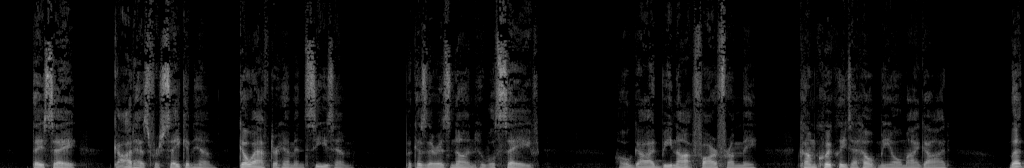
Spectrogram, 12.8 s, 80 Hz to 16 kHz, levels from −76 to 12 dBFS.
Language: English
